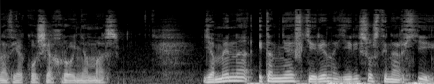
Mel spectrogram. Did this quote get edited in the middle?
no; 0 cuts

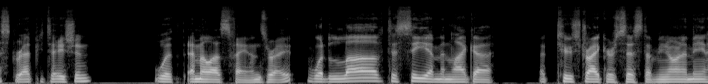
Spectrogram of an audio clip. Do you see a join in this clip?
yes; 1 cut; at 2.9 s

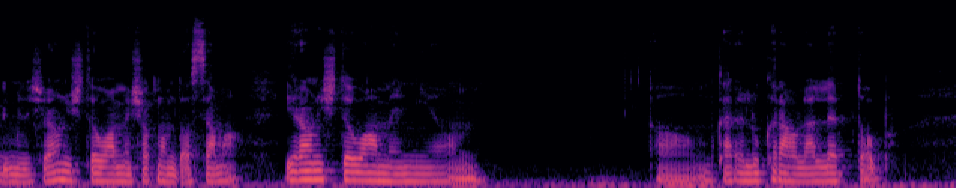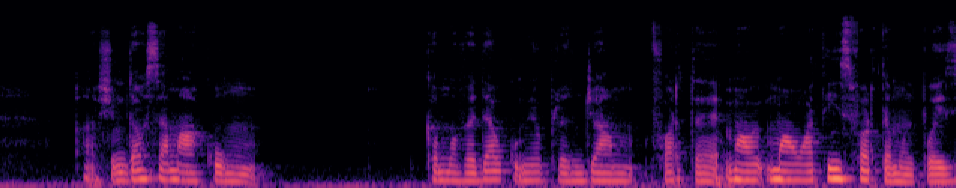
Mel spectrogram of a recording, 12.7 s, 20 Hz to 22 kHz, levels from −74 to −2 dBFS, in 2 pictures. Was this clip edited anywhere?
no; 0 cuts

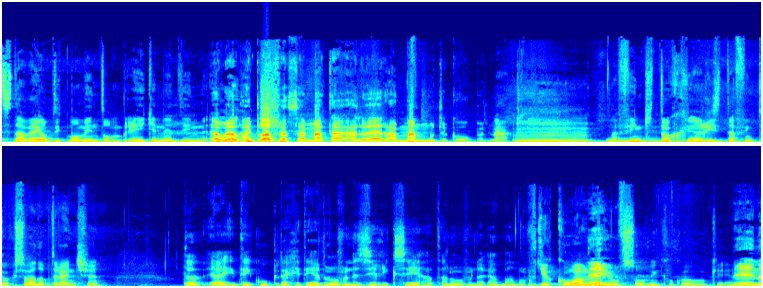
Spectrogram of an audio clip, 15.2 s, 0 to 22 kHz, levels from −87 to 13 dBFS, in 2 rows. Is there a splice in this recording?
no; 0 cuts

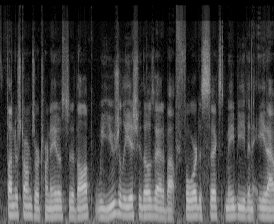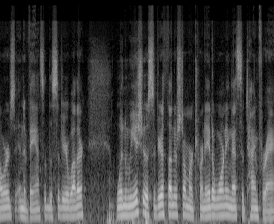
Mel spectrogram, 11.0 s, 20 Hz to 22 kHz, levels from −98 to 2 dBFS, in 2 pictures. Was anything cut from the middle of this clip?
no; 0 cuts

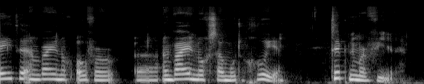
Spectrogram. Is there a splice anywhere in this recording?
no; 0 cuts

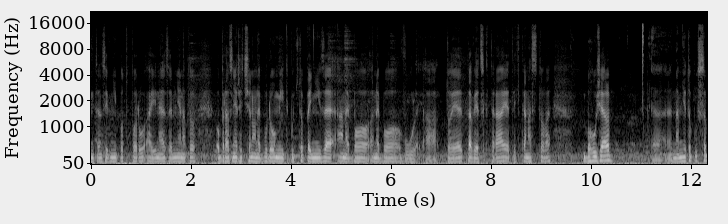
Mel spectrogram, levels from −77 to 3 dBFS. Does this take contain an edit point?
no; 0 cuts

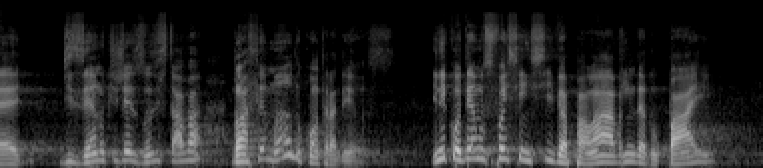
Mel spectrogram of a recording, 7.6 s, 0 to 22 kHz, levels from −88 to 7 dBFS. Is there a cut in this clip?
yes; 2 cuts; at 4.1 s, 6.2 s

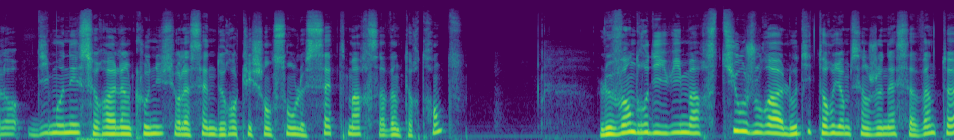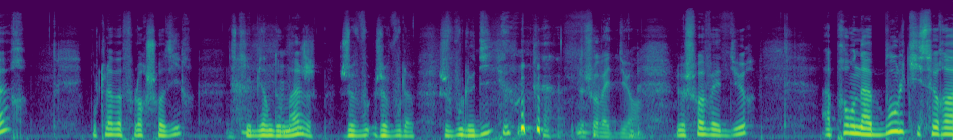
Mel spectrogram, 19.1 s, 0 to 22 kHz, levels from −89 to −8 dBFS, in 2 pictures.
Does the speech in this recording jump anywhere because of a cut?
yes; 1 cut; at 10.3 s

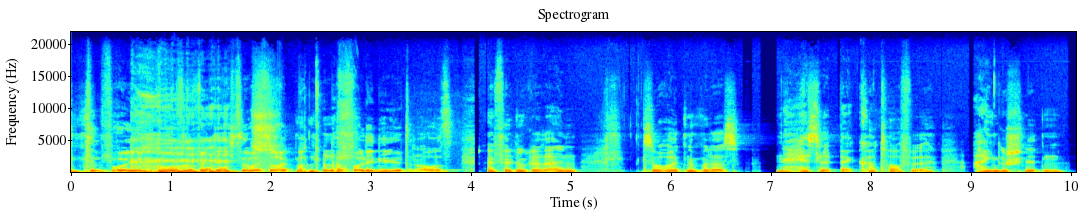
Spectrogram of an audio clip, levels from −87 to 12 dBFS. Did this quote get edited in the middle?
yes; 1 cut; at 4.0 s

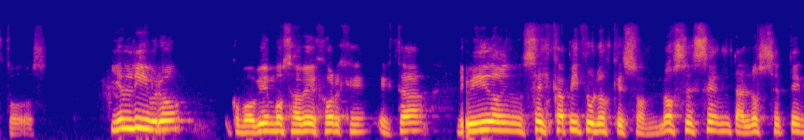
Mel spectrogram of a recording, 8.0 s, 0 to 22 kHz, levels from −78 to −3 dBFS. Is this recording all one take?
yes; 0 cuts

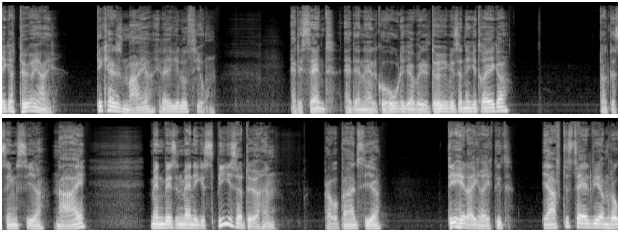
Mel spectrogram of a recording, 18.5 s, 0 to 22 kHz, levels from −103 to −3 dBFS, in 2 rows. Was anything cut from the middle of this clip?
no; 0 cuts

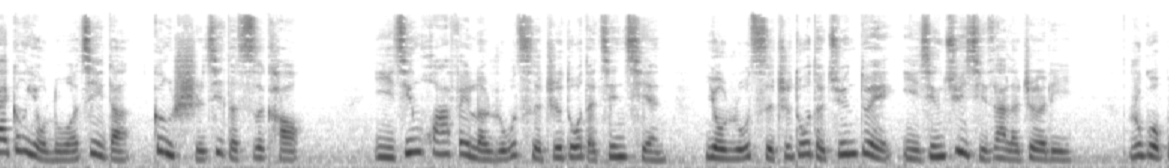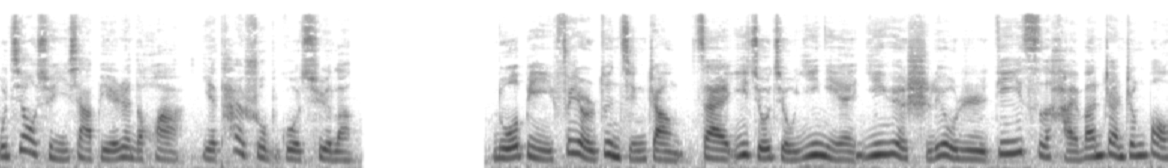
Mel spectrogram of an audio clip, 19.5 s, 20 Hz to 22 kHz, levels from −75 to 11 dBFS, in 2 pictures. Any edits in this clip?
yes; 1 cut; at 9.3 s

